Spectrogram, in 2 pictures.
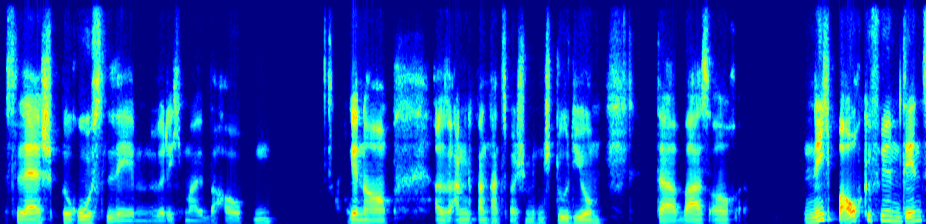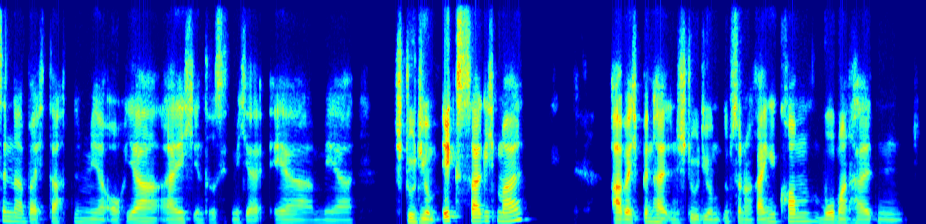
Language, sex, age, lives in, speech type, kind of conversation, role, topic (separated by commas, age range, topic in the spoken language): German, male, 25-29, Germany, conversation, podcast, guest, Wie entscheidest du zwischen Bauchgefühl und Vernunft?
